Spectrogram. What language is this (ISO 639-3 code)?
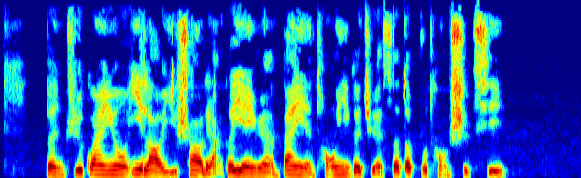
zho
